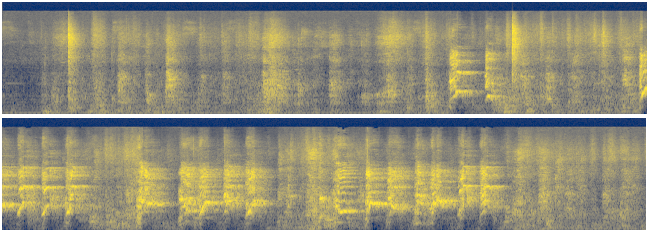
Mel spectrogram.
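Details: Playful chase around a table between young pup Pistol and big dog Ryder: rapid excited yips, whimpers and barks tumble over one another, growing denser and louder in the second half, with scuffling throughout.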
